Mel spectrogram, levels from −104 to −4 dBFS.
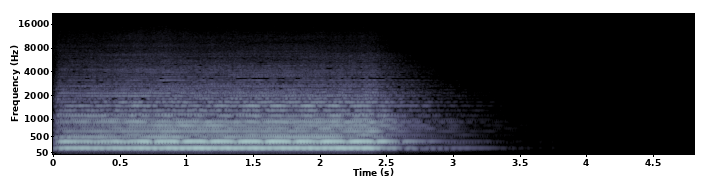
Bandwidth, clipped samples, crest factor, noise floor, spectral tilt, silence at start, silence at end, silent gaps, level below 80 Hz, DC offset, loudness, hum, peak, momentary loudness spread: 6.8 kHz; under 0.1%; 12 dB; -76 dBFS; -9 dB/octave; 0 s; 2 s; none; under -90 dBFS; under 0.1%; -35 LUFS; none; -24 dBFS; 5 LU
